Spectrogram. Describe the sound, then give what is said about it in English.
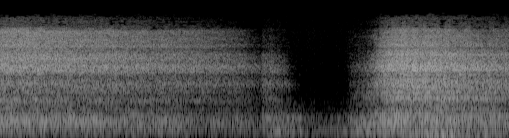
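A long, airy breath drawn in during a breathing exercise, with fingers on the collarbone moving apart as the rib cage expands, then a brief pause and another strong breath follows. No talking. “And as you breathe in, you want to see your fingers come apart like so.”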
